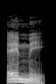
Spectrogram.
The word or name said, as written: aimer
